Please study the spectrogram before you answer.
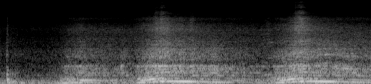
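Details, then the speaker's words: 2014 Dodge Dart 2.4L MultiAir after installing a used MultiAir brick and clearing codes: engine sweeps up and down twice, rising and falling smoothly with no stumble; healthy rev, though an occasional miss is noted afterward. "Revving up good. Revving up real good."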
